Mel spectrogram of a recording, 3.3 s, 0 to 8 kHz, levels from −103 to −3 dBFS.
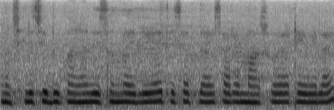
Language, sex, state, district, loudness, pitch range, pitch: Marathi, female, Maharashtra, Sindhudurg, -15 LUFS, 230-240 Hz, 235 Hz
